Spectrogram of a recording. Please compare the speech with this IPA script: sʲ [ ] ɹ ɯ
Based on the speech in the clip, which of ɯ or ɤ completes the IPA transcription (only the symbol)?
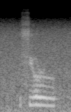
ɤ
